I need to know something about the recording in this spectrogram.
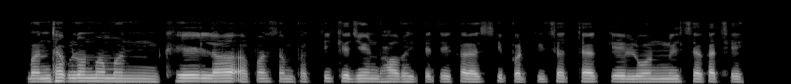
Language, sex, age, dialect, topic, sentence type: Chhattisgarhi, male, 18-24, Western/Budati/Khatahi, banking, statement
